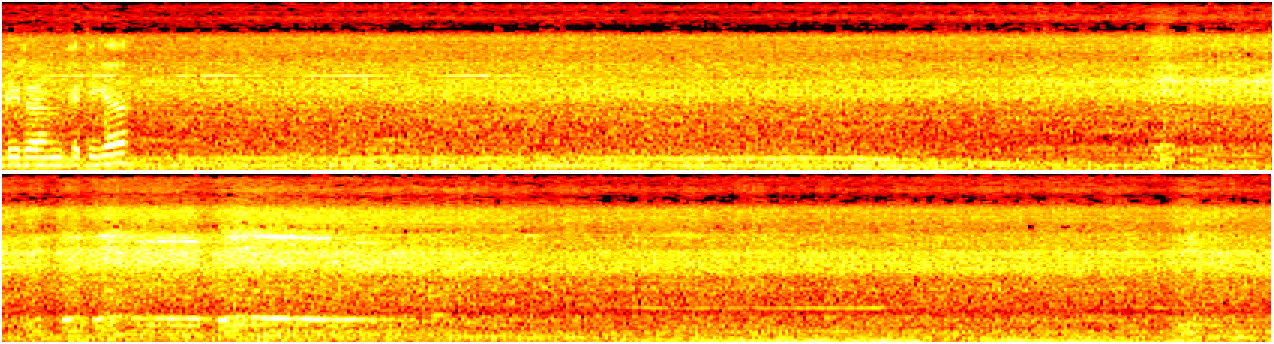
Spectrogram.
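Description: A truck engine rumbles steadily as the truck drives slowly over a rough dirt road.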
